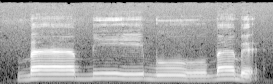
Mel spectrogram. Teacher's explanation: makhrajnya dari dua bibir yang ditutup, kemudian pelafatannya adalah ditekan, tidak keluar nafas dan memantul ketika disukun. · Term: qalqalah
